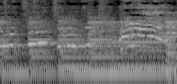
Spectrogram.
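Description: A woman singing with keyboard accompaniment. Near the end her voice slides up and back down in a short vocal run.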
